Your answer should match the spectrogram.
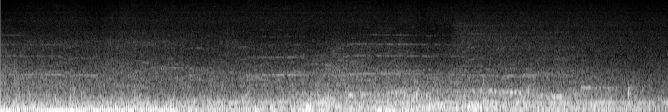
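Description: Atmospheric score: a deep, continuous rumble with long held tones and slow gliding notes drifting above it.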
